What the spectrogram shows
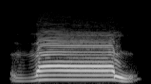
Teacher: জীবের আগা সামনের উপরে দুই দাতের আগার সঙ্গে লাগিয়ে চেপে উচ্চারণ করবেন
